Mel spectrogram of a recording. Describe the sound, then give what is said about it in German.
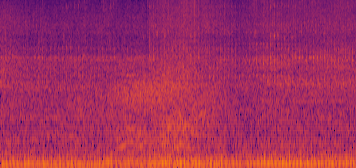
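A small motorcycle-rickshaw taxi engine runs steadily while passengers ride in it, a motorcycle with a homemade metal sidecar seating three; its low, buzzing drone rises slightly midway, with some road noise throughout. “So, jetzt fahren wir mit einem Betschak, einem äh, Rikscha-Moped-Taxi, ja.”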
